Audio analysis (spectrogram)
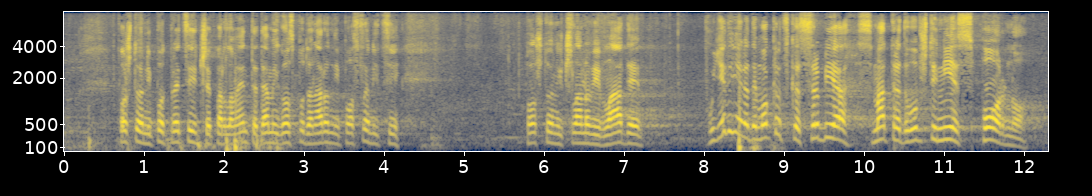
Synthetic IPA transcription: po̞ʂt̪oʋanipot̪̚pɾet̪sed̪nit͡ʃepaɾlˠame̞nt̪ad̪aːmaiɡo̞spod̪onaːɾo̞d̪nipo̞slˠanit̪si | poʃt̪oʋanit͡ʃlˠano̞ʋiʋlˠaːd̪e̞ | ujed̪iɲe̞nad̪e̞mo̞kɾat̪skasr̩bijasmaːt̪ɾad̪auopʂt̪enije̞spo̞ɾno

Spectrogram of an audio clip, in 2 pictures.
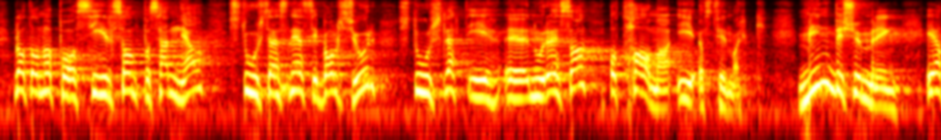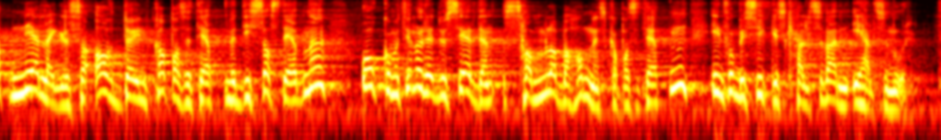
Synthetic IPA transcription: b̥lɑnt̪ɑnːɑt̪̚pʰɔsiːlsɑnt̪̚pʰɔsɛnɪɑ | st̪uːɾʂt̪ɑnsneːsɪbɑlsjuːɾst̪uːɾʂlɛt̪ːɪnuːɾœɪsɑɔt̪ʰɑːnɑ̰ʔɪʔœst̪fɪnmɑ̰ɾk | mɪnbəɕʏmɾɪŋæɾɑt̪neːlɛɡəlsəʔɑʋd̪œʏnkʰɑpɑsɪt̪ʰeːt̪n̩ʋeːd̪ɪsːɑst̪eːd̪ənə | ɔkʰɔmːəʈʰɪlɔɾɛd̪ʉseːɾəd̪ɛnsɑmlɑbəɦɑnd̪lɪŋskʰɑpɑsɪt̪ʰeːt̪n̩ɪn̩fɔɾbɪsyːkɪskhɛlsəʋæɾnɪhɛlsənṵːɾ

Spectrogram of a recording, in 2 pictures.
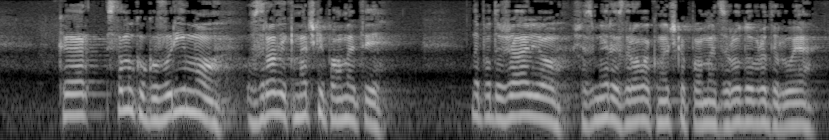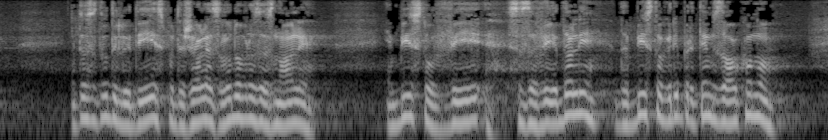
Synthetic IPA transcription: kɛɾst̪aːwnɔkɔɡɔʋɔɾiːmɔɔzd̪ɾaːʋikmɛt͡ʃkipaːmɛt̪i | napɔd̪ɛʒaljɔʃɛzmeːɾajzd̪ɾaːʋakmɛt͡ʃkapaːmɛt̪zɛloːd̪ɔːbɾɔd̪ɛluːjɛ | int̪oːs̬ɛt̪uːd̪iljud̪jeispɔd̪ɛʒɛljazɛloːd̪ɔːbɾɔzaznaːli | inbiːst̪ʋɔʋesɛzaʋeːd̪alid̪awbiːst̪ʋɔɡɾeːpɾit̪eːmzaːkɔnu

